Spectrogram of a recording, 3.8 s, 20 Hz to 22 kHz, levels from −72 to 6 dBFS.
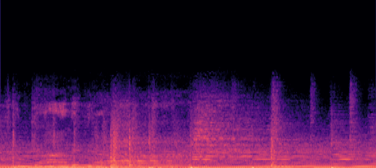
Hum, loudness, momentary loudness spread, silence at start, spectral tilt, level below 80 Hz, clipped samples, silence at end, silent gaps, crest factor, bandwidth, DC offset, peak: none; -16 LUFS; 3 LU; 0 s; -5.5 dB/octave; -18 dBFS; under 0.1%; 0 s; none; 12 dB; 11.5 kHz; under 0.1%; -2 dBFS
